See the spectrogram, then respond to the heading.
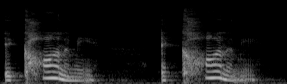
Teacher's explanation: economy has a stress on the second syllable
